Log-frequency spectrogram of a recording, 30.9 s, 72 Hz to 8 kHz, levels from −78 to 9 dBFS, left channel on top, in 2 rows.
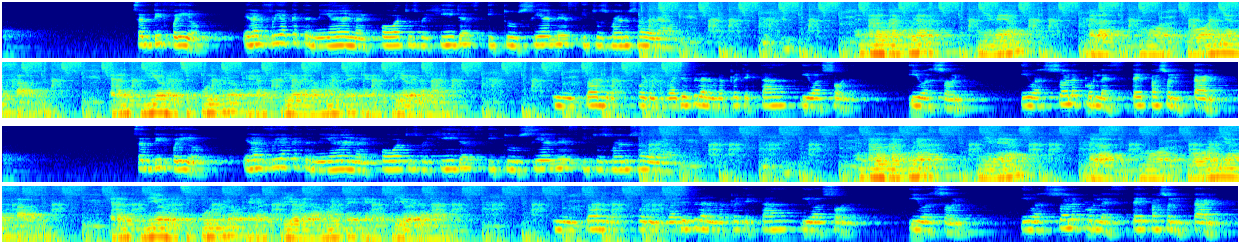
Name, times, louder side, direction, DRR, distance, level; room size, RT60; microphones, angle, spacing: voice 1, 1.6-2.5 3.0-8.5 9.5-9.9 22.3-26.2 26.8-27.5 28.2-30.6, left 3 dB, 45° left, 7 dB, 0.4 m, -20 dB
sound 1, 8.0-24.0, left 3 dB, 65° left, 1.4 m, -29 dB
voice 2, 10.6-11.7 12.2-12.9 13.5-16.1 16.8-21.1, equal, 25° left, -2 dB, 2.8 m, -18 dB
11.5 x 6.7 x 3.3 m, 1.1 s
head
